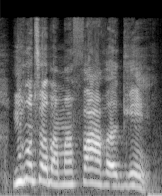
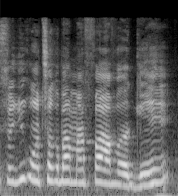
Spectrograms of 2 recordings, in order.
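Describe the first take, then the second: First: Same line pushed harder and faster; pressing the question a second time, louder and quicker; louder repeat. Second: Said in the usual way. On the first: Retold or imitated. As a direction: lean in on the second ask. [name] repeats the retort louder.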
